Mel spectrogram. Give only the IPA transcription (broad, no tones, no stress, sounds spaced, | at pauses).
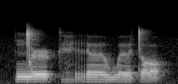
ŋ͡ǀ ə˞ k ɛ̤ r əː w əː t ɔ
